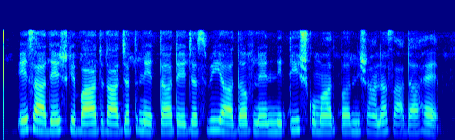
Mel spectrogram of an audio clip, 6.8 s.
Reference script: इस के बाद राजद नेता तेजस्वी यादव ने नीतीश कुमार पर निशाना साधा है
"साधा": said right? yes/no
yes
